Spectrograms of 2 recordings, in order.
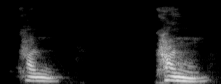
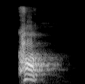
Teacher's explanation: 간. 하고 간. 하고 좀 길어지잖아, 소리가. 늦게 닫혀요.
